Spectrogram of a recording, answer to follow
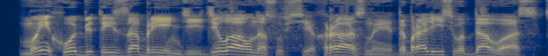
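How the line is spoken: Plain. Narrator (Russian): сказал Мэри

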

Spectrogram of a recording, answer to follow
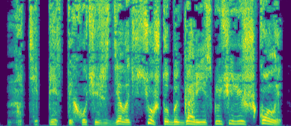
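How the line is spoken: Angry hiss. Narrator (Russian): зло прошипел Рон

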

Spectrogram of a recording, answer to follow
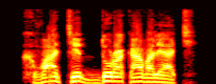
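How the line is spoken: Barking. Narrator (Russian): рявкнул Грюм

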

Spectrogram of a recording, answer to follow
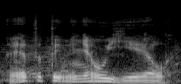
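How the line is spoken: Laughing along with others. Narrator (Russian): засмеялся с прочими и Сэм

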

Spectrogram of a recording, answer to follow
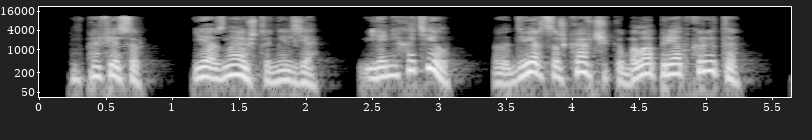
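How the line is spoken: Timid babbling. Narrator (Russian): пролепетал Гарри

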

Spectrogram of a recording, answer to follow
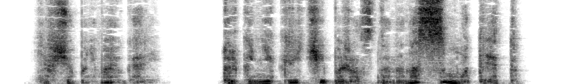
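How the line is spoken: Whispered. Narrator (Russian): прошептала Гермиона

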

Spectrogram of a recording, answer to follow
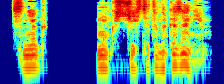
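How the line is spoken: Quiet. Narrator (Russian): негромко сказал Гарри

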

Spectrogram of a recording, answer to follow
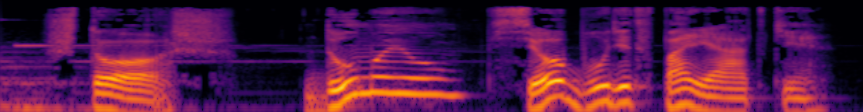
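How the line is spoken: Father drawling. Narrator (Russian): протянул отец

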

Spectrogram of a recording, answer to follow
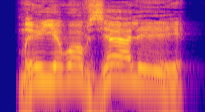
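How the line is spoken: Triumphant yell. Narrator (Russian): завопил пожиратель смерти

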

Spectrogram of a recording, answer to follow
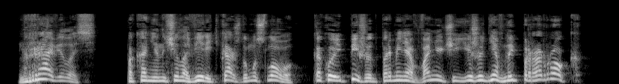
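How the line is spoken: Shouting, voice breaking. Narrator (Russian): крикнул Гарри срывающимся голосом

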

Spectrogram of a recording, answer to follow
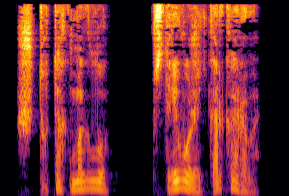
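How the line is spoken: Quiet question. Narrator (Russian): тихо спросил Рон

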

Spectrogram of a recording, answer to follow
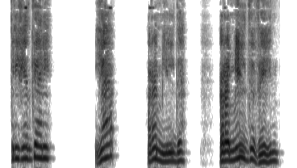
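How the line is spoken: Loud, confident. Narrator (Russian): сказала она громко и уверенно

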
